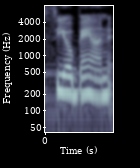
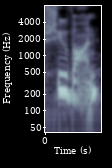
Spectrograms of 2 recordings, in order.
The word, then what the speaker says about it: Siobhan: There's Siobhan, who gets called Sioban instead of Shuvon. And Guuan, who she pronounces like New Jen instead of Win.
